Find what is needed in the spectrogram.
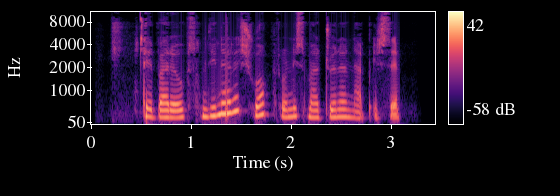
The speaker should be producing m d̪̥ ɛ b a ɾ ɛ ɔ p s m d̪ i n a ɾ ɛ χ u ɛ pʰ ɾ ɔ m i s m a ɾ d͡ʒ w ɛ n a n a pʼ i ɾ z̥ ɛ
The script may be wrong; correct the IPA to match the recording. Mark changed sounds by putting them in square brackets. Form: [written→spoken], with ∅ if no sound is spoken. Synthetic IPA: m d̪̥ ɛ b a ɾ ɛ ɔ p s m d̪ i n a ɾ ɛ [χ→ʃ] u [ɛ→a] pʰ ɾ ɔ [m→n] i s m a ɾ d͡ʒ w ɛ n a n a pʼ i ɾ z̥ ɛ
